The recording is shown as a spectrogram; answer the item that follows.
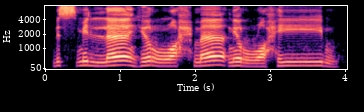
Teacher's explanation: بسم الله الرحمن الرحيم বিসমিল্লাহর মধ্যে যে ভুলটি হয়েছে, বিসমিল্লাহির রহমানির রহিম পড়েছেন উনি বিসমিল্লাহির র, হির র মুশাদ্দাদ, এখানে দুই রর উচ্চারণ করতে হবে।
